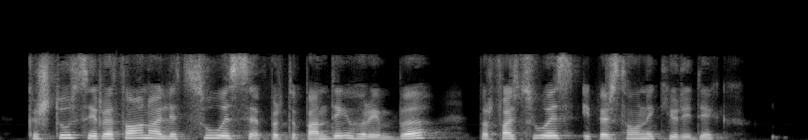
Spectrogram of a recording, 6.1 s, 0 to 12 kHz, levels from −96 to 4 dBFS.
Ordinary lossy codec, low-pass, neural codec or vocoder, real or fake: AAC, 48 kbps; 7.2 kHz; codec, 16 kHz, 2 kbps, X-Codec, HuBERT features, trained on LibriSpeech; fake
